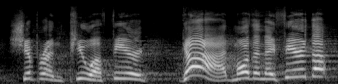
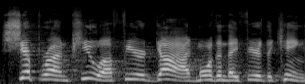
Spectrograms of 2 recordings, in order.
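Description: First: Louder, higher hit on "God", left hanging after "the"; prompting stress on God. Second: Said in the usual way. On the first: Shown as a demonstration. Preacher has congregation repeat it, "God" punched, "the" left hanging. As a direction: punch "God", then stop at "the" for others to finish. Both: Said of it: "Say that with me".

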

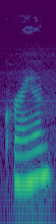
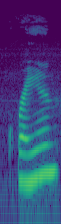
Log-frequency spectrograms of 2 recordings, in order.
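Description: First: "crayon" squeezed to one syllable, like kran. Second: "crayon" said as KRAY-un, two full syllables. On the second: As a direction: say "crayon" like cray plus un. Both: Shown as a demonstration. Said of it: "doing the accent tag".

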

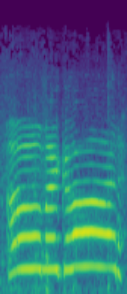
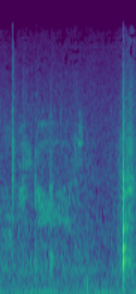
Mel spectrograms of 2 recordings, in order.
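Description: First: High, loud, drawn-out gush; delighted squeal. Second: Breathless whispered gasp; awed whisper. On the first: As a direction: stretch it out, thrilled. Seeing the coat. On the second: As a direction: whisper it in sheer awe. Gasp on seeing the coat. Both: Real, not acted.

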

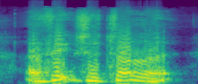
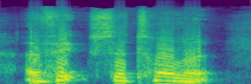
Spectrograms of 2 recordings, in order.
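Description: First: Said in the usual way. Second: Low sexy voice. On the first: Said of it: "Could you say that in the low". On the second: Acted. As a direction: lay it on low and sultry. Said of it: "Could you say that in the low, that low, slow, deep, low, deep, sexy voice again?".

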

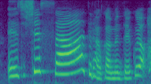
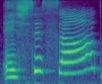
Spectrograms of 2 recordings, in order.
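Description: First: Said in the usual way. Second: Slow model question. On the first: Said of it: "뭐라고요". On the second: Shown as a demonstration. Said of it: "뭐라 그래요".

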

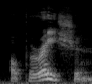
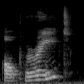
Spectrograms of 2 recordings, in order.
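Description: First: Operation stressed on RA; op-er-A-tion, weight near the end; stress shifted to third syllable. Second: Operate stressed on OP; OP-er-ate, weight on the opening syllable; stress on first syllable. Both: Shown as a demonstration. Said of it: "Також у нас змінюється наголос".

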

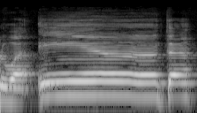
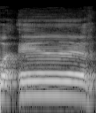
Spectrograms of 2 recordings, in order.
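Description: First: وإن with the i dragged to een; overstretched kasra, wrong. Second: وإن with the i cut short and loose; snatched kasra, wrong. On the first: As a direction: lengthen the vowel in وإن before t. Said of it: "لا أمط". (وإن بمط الكسرة) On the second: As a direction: clip the vowel in وإن. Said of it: "اختلاس". (وإن باختلاس الكسرة) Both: Shown as a demonstration.

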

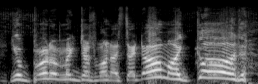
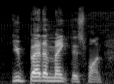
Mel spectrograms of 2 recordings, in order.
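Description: First: Insistent repeat building to a loud yell; exasperated warning. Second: Said in the usual way. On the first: Real, not acted. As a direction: exasperation boiling over. Repeats warning, then fails.

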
